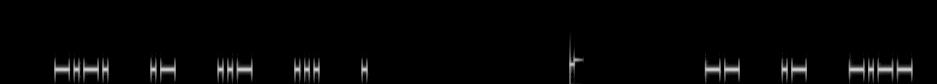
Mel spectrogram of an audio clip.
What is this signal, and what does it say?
Morse code, heard as a keyed tone, about 25 wpm, spaced as for 14 wpm, 700 Hz. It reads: CAUSE MAY
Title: 3x Character Spacing - Top 200 Words - 25wpm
